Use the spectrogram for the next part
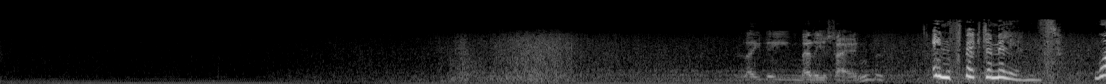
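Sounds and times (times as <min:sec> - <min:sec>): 
sea waves washing onto the shore: 0:03.2 - 0:11.0
speech: 0:07.6 - 0:11.0.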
